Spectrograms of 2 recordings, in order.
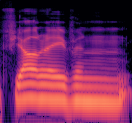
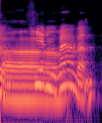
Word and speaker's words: Fjällräven: You're on the Fjällräven Polar in 2017. Now, how was my pronunciation on that? It was better than Åkerberg. Yeah, thanks very much. So, Fjällräven. Fjällräven, for anybody who doesn't know, is an Arctic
